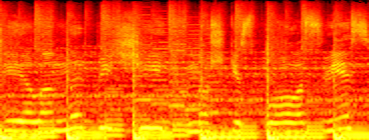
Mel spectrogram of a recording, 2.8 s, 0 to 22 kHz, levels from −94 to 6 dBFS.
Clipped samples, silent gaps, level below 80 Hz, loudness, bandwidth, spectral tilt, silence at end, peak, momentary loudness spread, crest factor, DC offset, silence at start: under 0.1%; none; -20 dBFS; -13 LUFS; over 20 kHz; -4.5 dB/octave; 0 s; 0 dBFS; 2 LU; 12 dB; under 0.1%; 0 s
